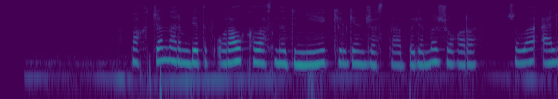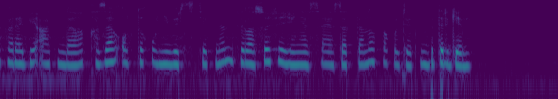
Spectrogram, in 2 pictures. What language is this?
Kazakh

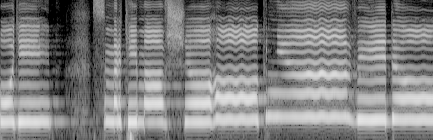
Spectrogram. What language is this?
Slovak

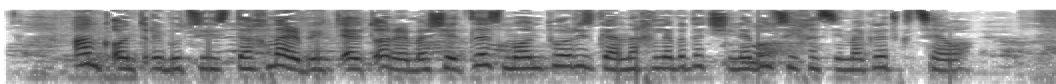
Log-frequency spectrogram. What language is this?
Georgian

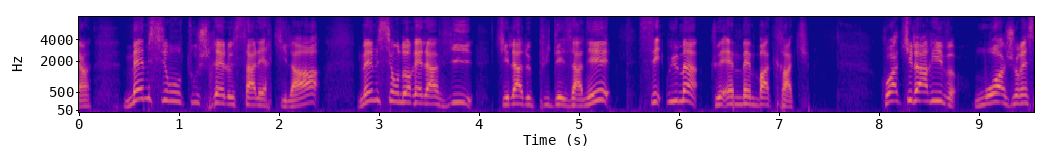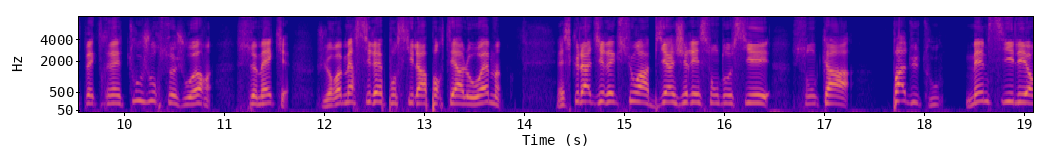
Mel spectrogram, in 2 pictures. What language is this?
French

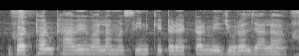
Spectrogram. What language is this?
Bhojpuri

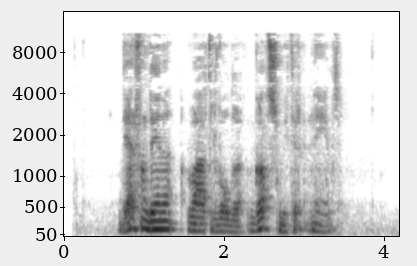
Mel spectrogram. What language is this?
Western Frisian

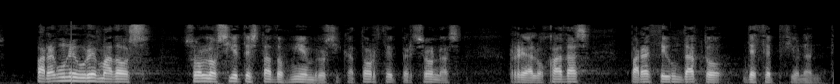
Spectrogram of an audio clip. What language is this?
Spanish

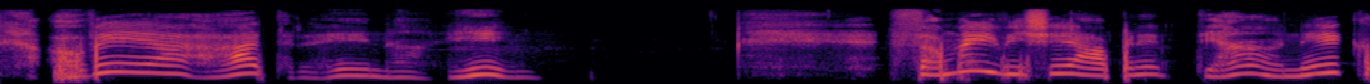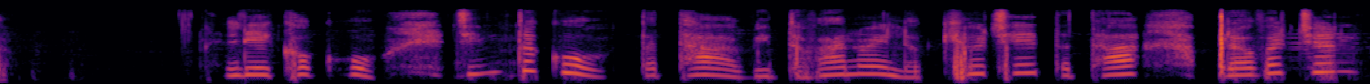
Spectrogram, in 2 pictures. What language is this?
Gujarati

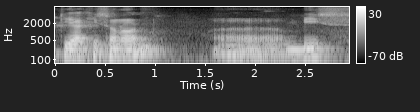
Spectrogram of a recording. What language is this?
Assamese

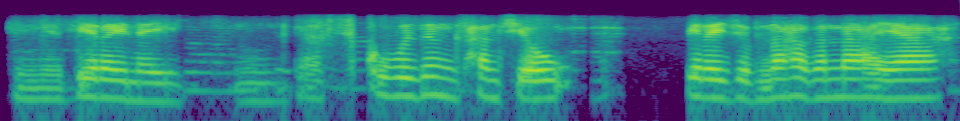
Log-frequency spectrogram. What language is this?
Bodo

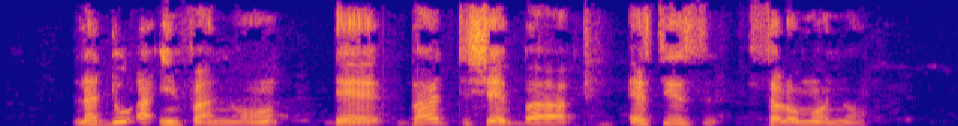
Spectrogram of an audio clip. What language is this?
Esperanto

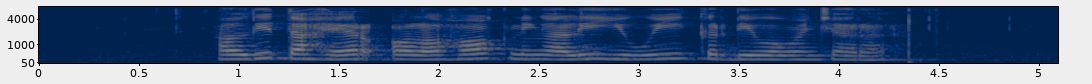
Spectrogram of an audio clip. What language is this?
Sundanese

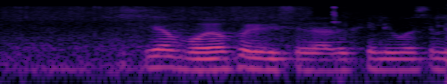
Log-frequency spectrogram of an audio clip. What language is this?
Assamese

